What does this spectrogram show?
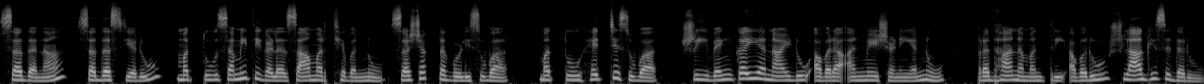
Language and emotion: Kannada, neutral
